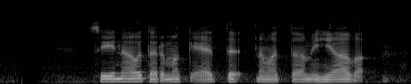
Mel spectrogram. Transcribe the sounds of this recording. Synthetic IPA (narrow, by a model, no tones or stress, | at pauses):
seːnaːʋət̪ɐɾəmakæːt̪ːənɐmat̪ːaːmeɦijaːʋa̰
